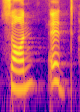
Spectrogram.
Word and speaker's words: sonnet: A sonnet, pronounced son it, so is a 14-line poem with a fixed rhyme scheme.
